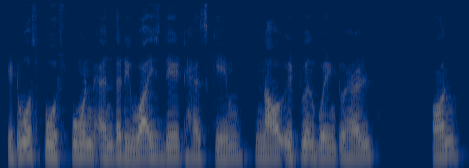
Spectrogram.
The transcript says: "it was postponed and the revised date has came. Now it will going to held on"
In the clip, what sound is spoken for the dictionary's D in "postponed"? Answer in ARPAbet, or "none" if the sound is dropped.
D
